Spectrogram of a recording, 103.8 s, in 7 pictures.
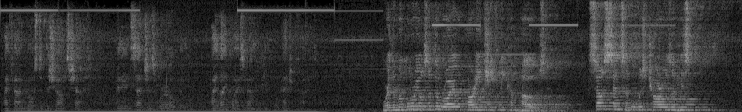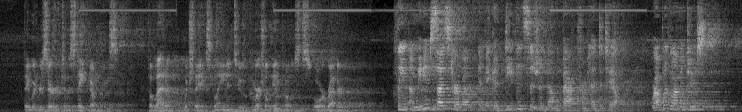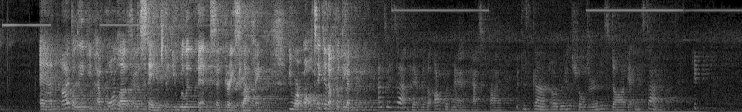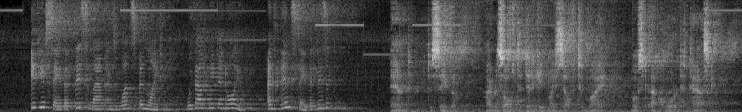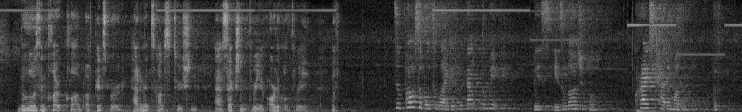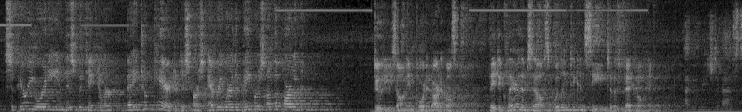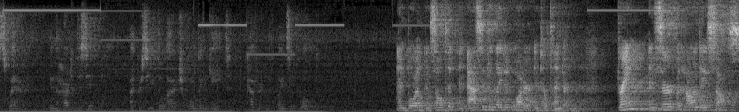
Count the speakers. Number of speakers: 9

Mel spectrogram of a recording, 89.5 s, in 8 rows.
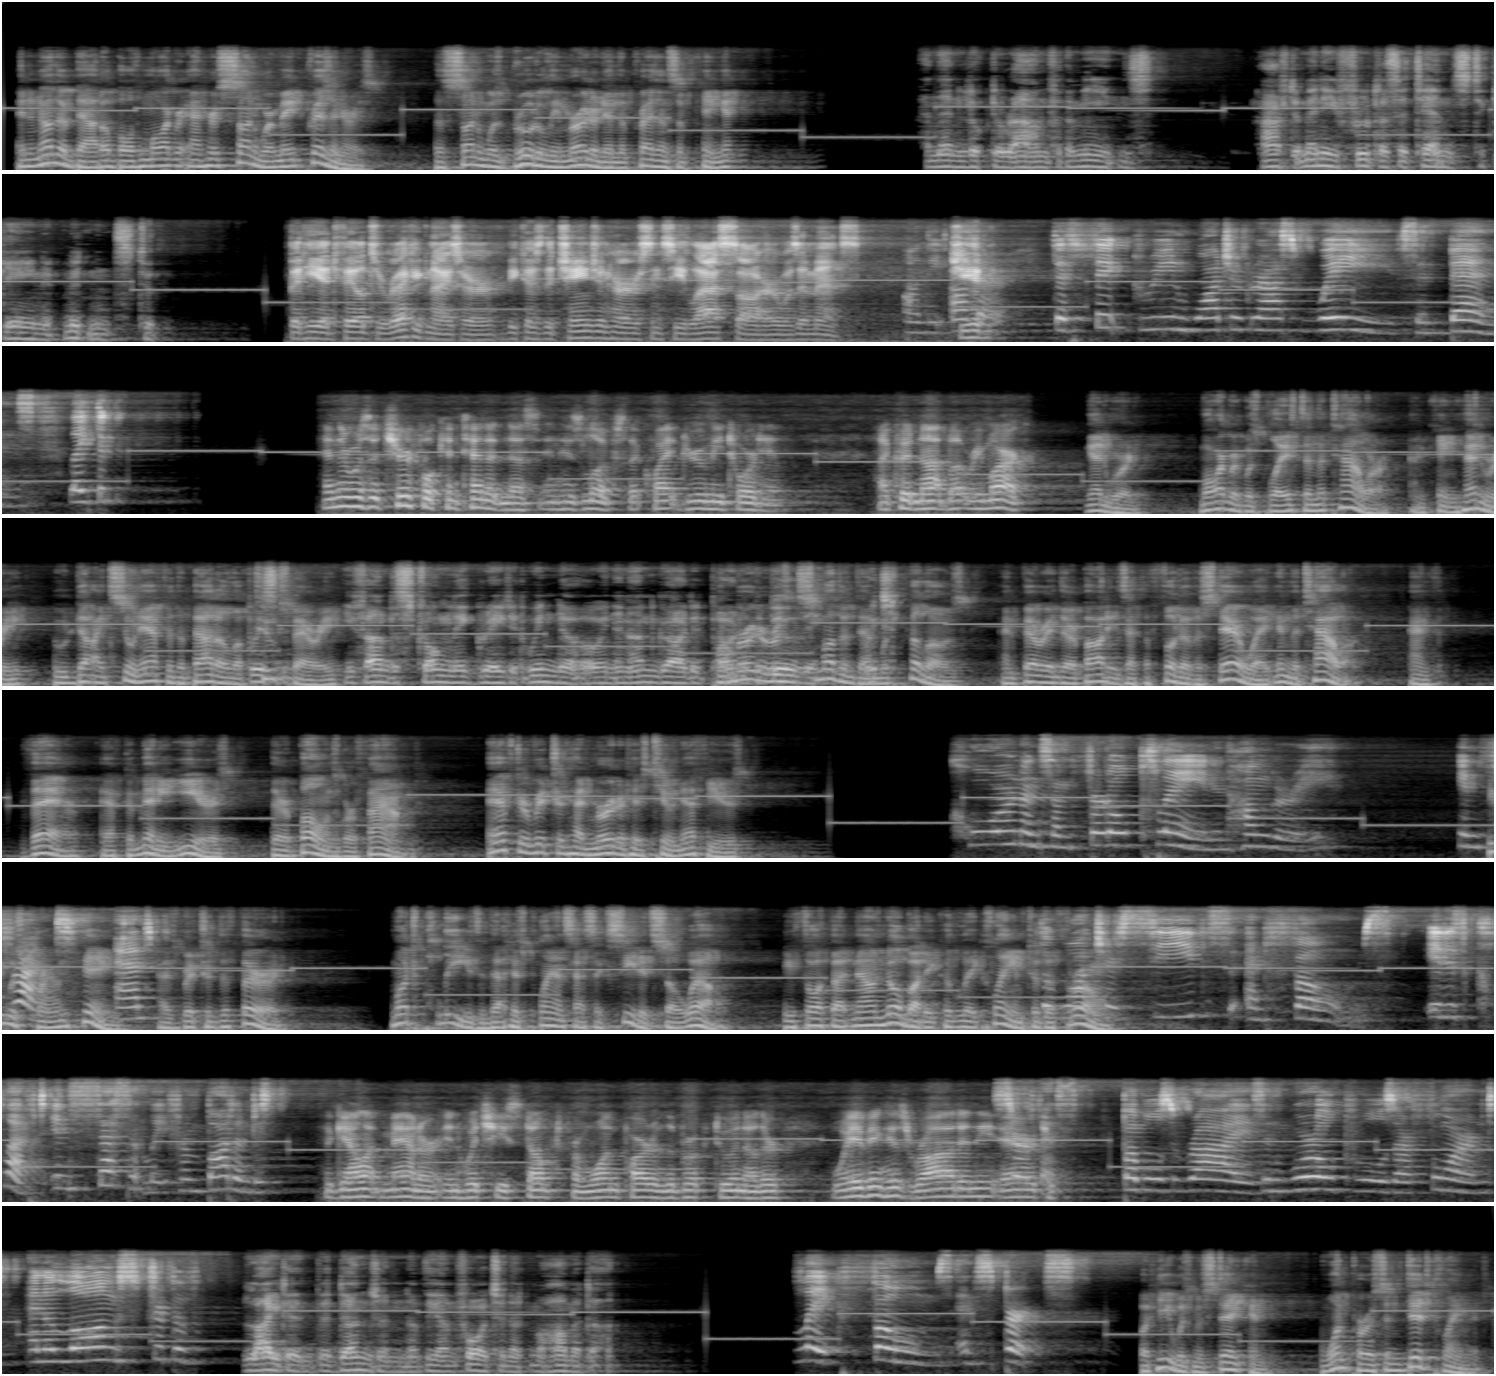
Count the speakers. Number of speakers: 5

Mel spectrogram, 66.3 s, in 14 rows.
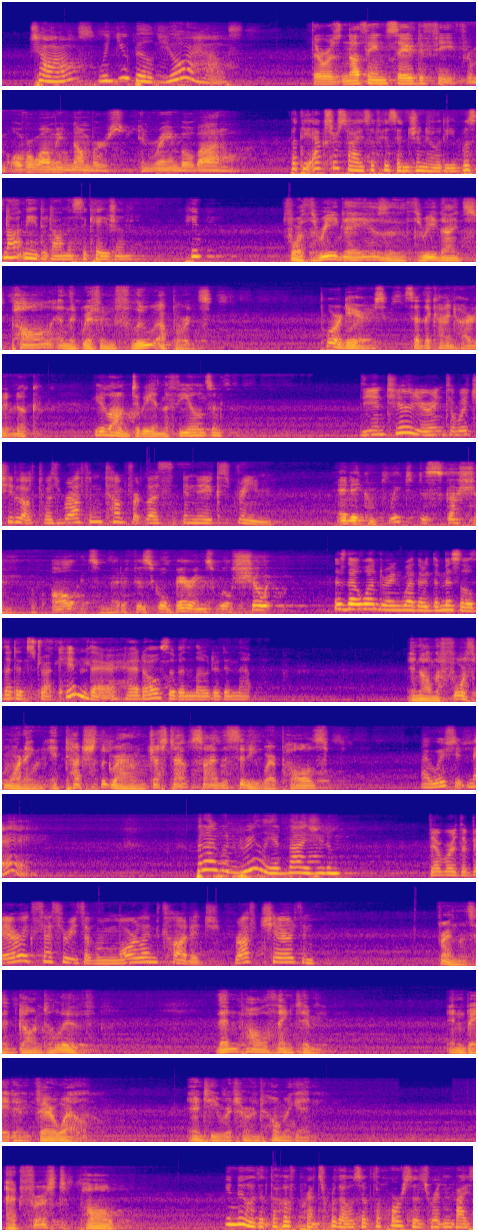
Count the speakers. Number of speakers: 8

